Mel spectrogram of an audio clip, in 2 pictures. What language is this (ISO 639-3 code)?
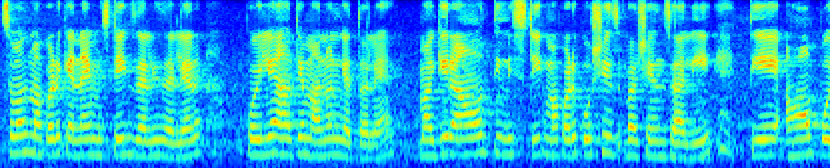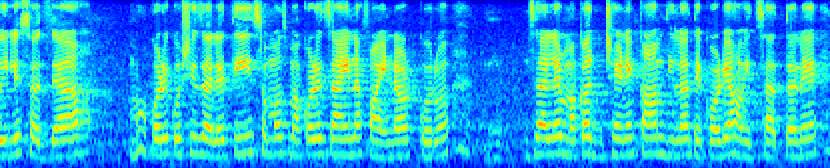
kok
